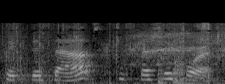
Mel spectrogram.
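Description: A woman chatting and teasing slowly at a family gift opening, heard on an old VHS home video. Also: mid-range voice. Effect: old VHS home video recording. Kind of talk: casual family chat, narrating the gift opening. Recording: hissy, dull old VHS tape.

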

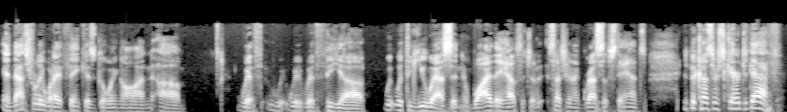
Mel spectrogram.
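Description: A man's voice: on the low side, expressive, normal speed, creaky, a little mellow, no echo. A middle-aged American man hosting an interview show, talking casually and often stumbling over repeated words as he starts his sentences. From United States. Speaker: radio show host.

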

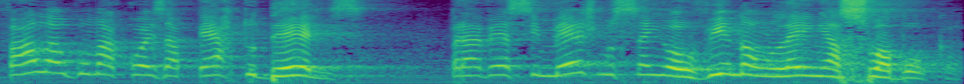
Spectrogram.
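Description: A Brazilian woman preaching a dramatic sermon, swinging from shouts to hushed asides and acting out the scene's characters in dialogue. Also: high voice, expressive, normal speed. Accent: Brazilian Portuguese. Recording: long reverb of a large hall.

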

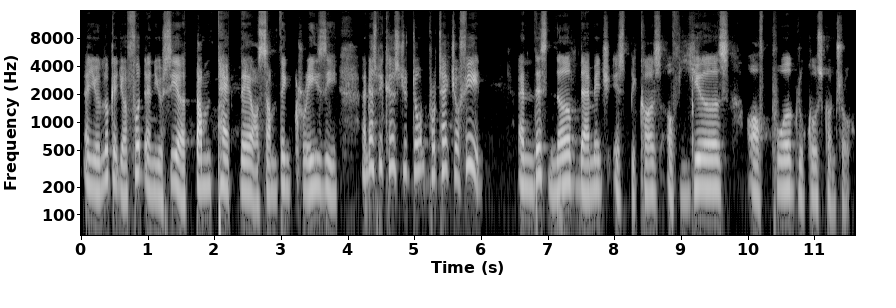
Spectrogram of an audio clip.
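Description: A woman's voice: medium pitch, normal speed, fairly bright tone, dry recording. A woman endocrinologist with a Malaysian English accent answers webinar questions, explaining plainly and acting out what her patients say.

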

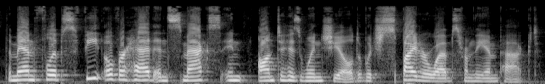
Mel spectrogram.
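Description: A woman streamer reads an interactive horror story out loud, pausing to weigh each choice with quick, startled remarks and laughter. Her voice sits on the low side.

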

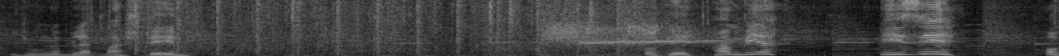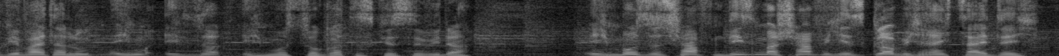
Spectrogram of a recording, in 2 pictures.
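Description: A man's voice: high voice, sing-song, a little fast, pauses often, over music. A young man giving hectic, jokey running commentary on his gameplay, often pleading with the game. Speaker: gaming YouTuber.

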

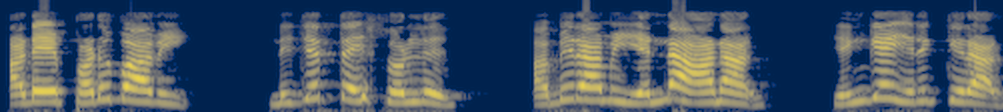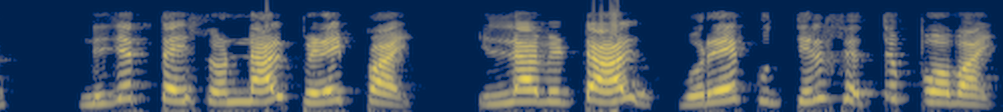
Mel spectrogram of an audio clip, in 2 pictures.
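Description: A woman's voice: high voice, a little slow, pushed and bright, muffled recording. A woman voicing a fierce young male outlaw who threatens his captive harshly, in a storybook reading. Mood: menacing.

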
